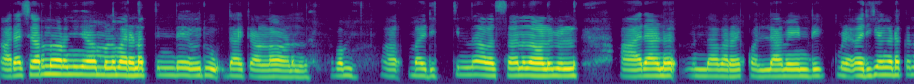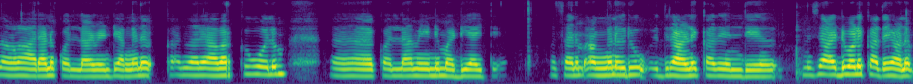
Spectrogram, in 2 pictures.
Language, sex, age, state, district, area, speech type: Malayalam, female, 18-30, Kerala, Kozhikode, urban, spontaneous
